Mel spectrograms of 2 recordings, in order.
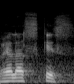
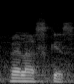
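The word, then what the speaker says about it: Velázquez: এবং ক্যানভাসের উল্টাপিঠ দেখেছে, এই হচ্ছে ভেলাস্কেস আর্টিস্ট, স্প্যানিশ, হ্যাঁ উচ্চারণ ভেলাস্কেস, VELAZQUEZ, জেড হচ্ছে এস উচ্চারণ করে স্প্যানিশ, ভেলাস্কেস।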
